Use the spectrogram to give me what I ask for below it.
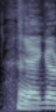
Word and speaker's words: Django: p's nice there yeah Jango right because most people would think that's a j but it's actually DJ a n g ojango Django was his Amo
